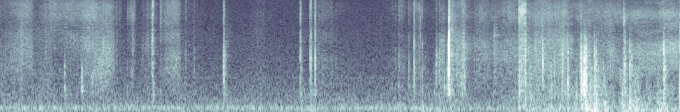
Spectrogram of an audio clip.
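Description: A thin glossy paper J. Jill women's clothing catalog is held at its bottom edges by hands with long nails while the pages are squeezed and crinkled. Soft, bright paper crinkles and sharp, irregular crackles sound over a quiet background, growing denser toward the end as one page starts to turn.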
